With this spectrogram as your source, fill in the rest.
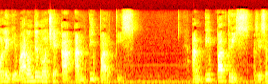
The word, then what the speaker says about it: Antipatris: Y los soldados, tomando a Pablo como se les ordenó, le llevaron de noche a Antipatris, así se pronuncia esta ciudad.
